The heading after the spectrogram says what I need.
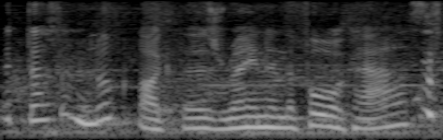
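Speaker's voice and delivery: bad Australian accent slipping toward British. Complaining that their downloaded Siri voice lies, speaker does an Australian Siri voice impression. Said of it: "I think it was more British".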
